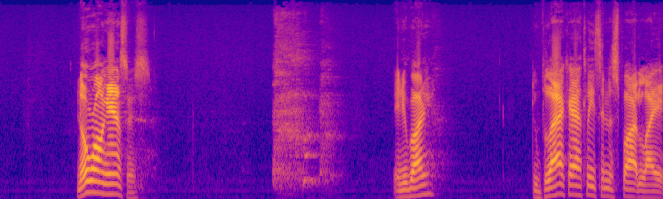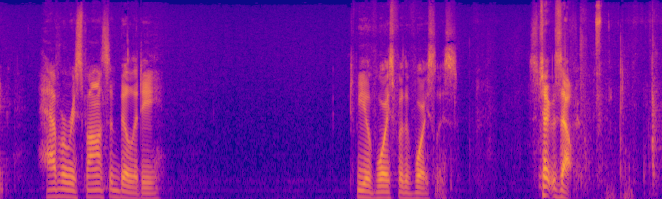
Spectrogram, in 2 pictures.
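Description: A young man speaks calmly through a microphone, in short phrases with pauses.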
